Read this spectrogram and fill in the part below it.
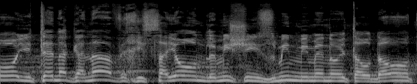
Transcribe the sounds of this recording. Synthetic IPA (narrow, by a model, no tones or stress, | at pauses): ojit̪e̞naɡanaveχisajo̞nlemiʃejizminmime̞no̞etao̞d̪ao̞t̪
